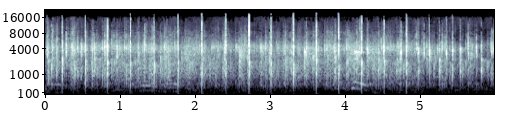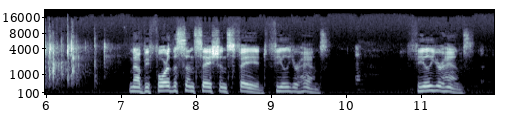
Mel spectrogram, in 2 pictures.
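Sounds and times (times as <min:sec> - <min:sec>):
crowd applauding: 0:00.0 - 0:06.9
speech: 0:07.1 - 0:09.8, 0:10.9 - 0:11.8.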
